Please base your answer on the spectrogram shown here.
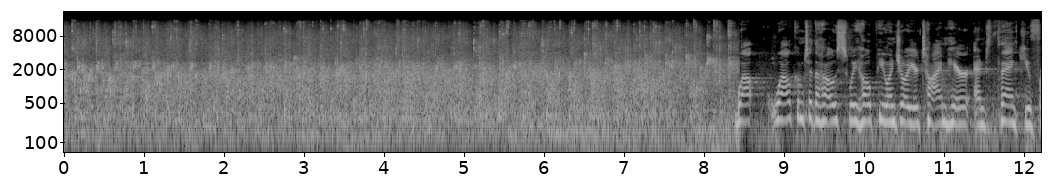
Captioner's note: applause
